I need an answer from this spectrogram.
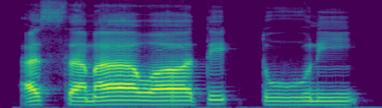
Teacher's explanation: جبکہ ملانے کی صورت میں اس طرح پڑھیں گے السماوات تونی، یعنی حمزہ گر جائے گا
